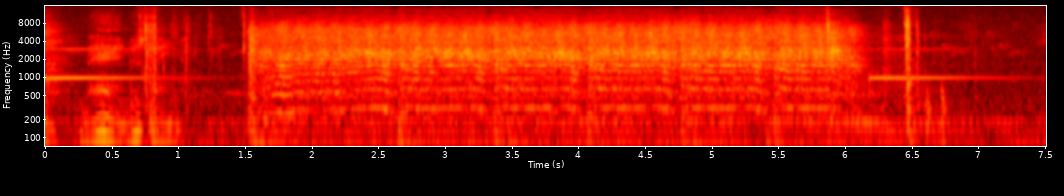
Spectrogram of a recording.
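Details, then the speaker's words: BMW 5-series (525i/528i/530i/540i, 1997–2003) cranks with an uneven, lopsided rhythm about three beats a second before catching, suspected low compression. It then started, smoking heavily, with the service engine light on. Cause unconfirmed. "sounds like it's low in compression."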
